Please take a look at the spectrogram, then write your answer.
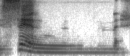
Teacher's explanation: The tip of my tongue is pressing up against the back upper teeth. The back of the top teeth, right?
